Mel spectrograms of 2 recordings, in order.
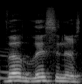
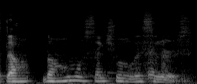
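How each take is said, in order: First: Said in the usual way. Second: Homosexual said softly, almost whispered; lowered voice. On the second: Real, not acted. Host naming his listeners, afraid of getting canceled, lowered voice. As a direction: drop your volume cautiously on the touchy word. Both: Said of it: "why you whisper the word homosexual".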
